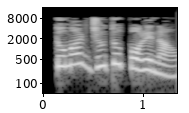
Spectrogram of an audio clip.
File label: Put on your shoes. - Bangla; Dress and Appearance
